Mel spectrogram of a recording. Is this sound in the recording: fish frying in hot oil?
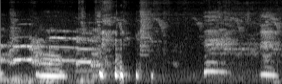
no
